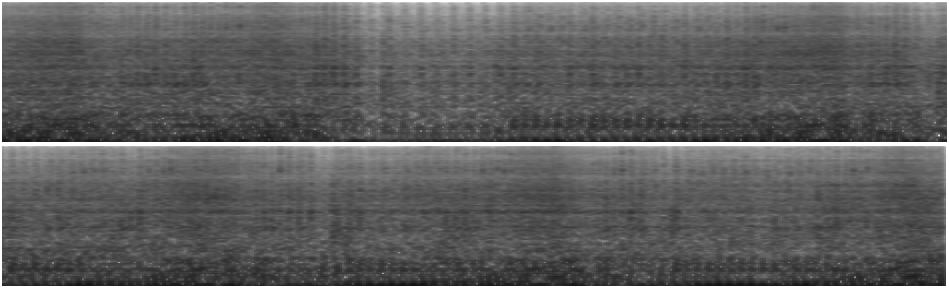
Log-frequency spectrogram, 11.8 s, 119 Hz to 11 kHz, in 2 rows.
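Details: Honda CB150R at idle: steady idle with a coarse, gravelly rattle from the upper left of the engine; mechanic suspects a loose cam chain, not confirmed.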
